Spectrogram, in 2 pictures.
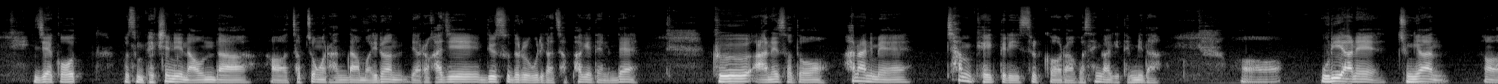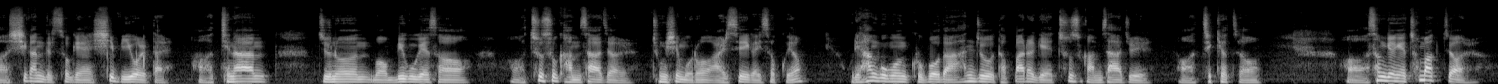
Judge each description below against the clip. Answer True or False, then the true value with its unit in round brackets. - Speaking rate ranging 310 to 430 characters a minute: False (275 characters per minute)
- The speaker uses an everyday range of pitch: True (3.4 semitones)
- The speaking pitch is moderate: False (115 Hz)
